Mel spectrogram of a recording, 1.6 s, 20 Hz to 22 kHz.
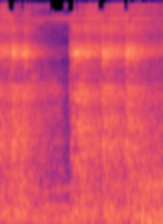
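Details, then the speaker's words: Yamaha Fazer 250 after starter motor repair, fresh Repsol oil and filter change and new battery: quick even whirring crank with clean ratchet sound, no grinding or clatter; starter engages and spins normally. "vamos testar o motor de arranque para ver né isso aí ó trocado óleo e filtro com Repsol sem barulho esquisito"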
